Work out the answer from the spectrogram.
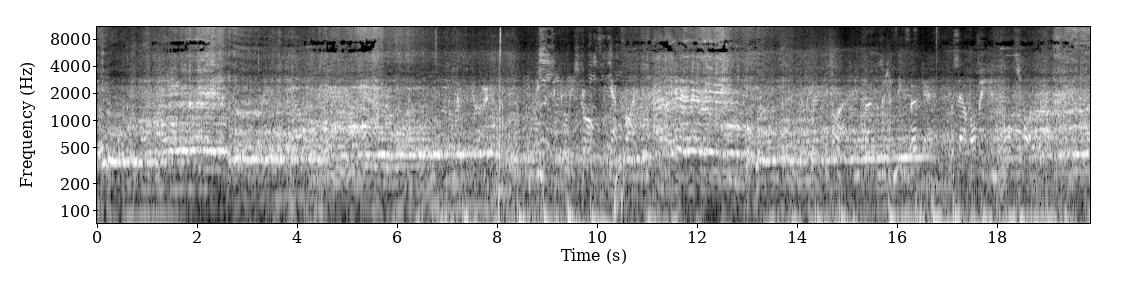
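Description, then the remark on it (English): Loud race car engines roar continuously for the whole stretch at the Clipsal race in lovely low golden sunshine, their pitch climbing and dipping as cars accelerate and pass along the circuit, with several engines overlapping. “Perhaps, really, it just sounds like the Noonan engine is not working that hard.”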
